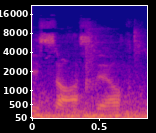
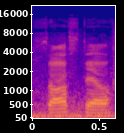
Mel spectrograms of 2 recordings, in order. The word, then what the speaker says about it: Saucedale: It's just gonna be Sawstel. Yeah, Sawstel. Yeah. So you want to spell it out for them just in case?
